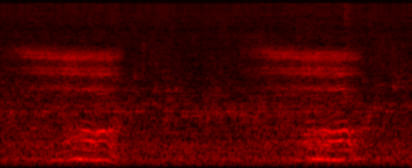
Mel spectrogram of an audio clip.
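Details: A Staffordshire bull terrier resting with her eyes open snores with slow, nasal, whistling sounds about one every two and a half seconds; ordinary harmless snoring.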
